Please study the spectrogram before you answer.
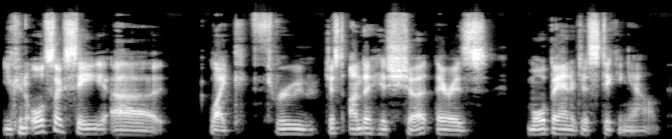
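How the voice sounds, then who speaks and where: A game master improvising casual, descriptive narration for a tabletop game, pausing for effect. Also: low voice. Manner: animated, descriptive, pauses for effect.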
